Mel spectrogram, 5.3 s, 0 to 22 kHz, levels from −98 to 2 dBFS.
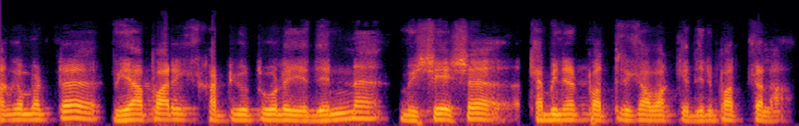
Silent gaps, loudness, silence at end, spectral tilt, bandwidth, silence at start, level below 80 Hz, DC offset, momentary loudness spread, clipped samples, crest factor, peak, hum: none; -19 LUFS; 0.1 s; -7 dB/octave; 11.5 kHz; 0 s; -50 dBFS; under 0.1%; 5 LU; under 0.1%; 16 dB; -2 dBFS; none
